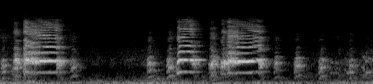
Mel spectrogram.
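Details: Chickens in their coop on a homestead farm utter loud, drawn-out nasal calls, three long rasping notes separated by brief pauses, mixed with softer short clucks and a steady low hum beneath.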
